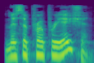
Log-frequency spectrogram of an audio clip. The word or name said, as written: misappropriation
